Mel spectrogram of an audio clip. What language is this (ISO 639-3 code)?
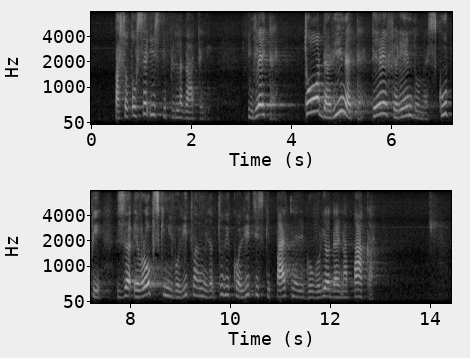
slv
